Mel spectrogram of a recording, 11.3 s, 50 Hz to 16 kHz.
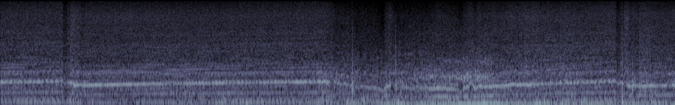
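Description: A V12 sports car engine cuts briefly as it upshifts.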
